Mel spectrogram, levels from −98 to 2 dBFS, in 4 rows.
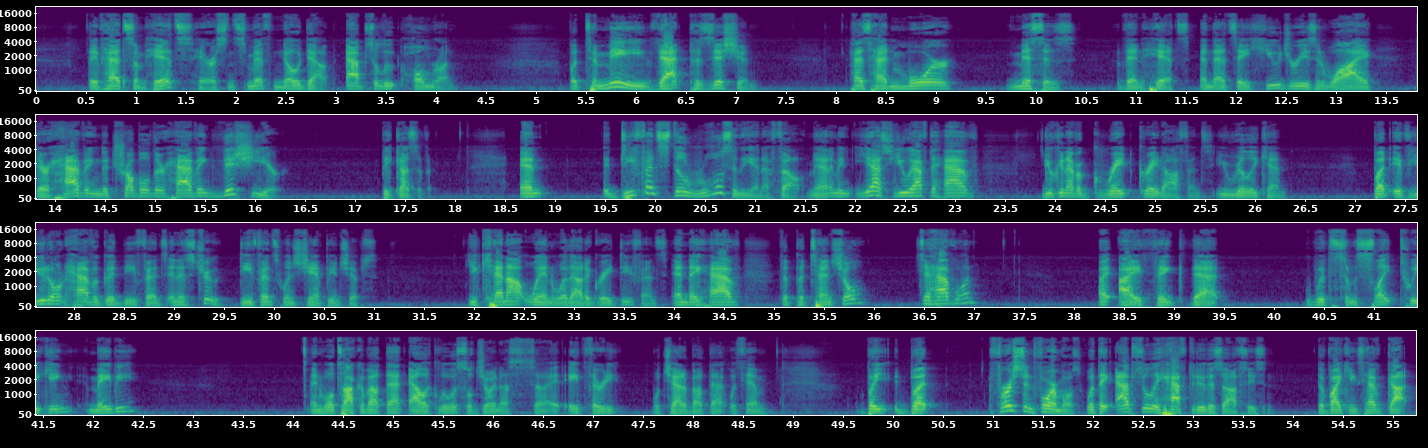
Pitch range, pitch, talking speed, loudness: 115-130 Hz, 120 Hz, 150 wpm, -24 LUFS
